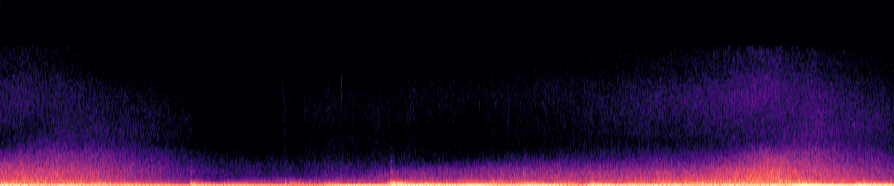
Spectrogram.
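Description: Ocean waves wash and swell in a steady rush of surf beneath calm, sustained synthesizer chords that shift slowly from one held tone to the next. No voices.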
